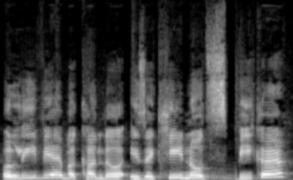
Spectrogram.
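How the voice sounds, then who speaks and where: A woman from Africa hosting a podcast interview, welcoming her guest with enthusiasm and lively emphasis. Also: fairly high pitch, moderate pace. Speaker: podcast host.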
